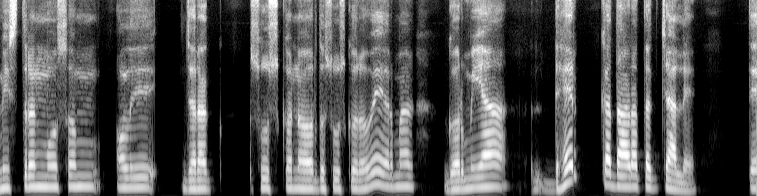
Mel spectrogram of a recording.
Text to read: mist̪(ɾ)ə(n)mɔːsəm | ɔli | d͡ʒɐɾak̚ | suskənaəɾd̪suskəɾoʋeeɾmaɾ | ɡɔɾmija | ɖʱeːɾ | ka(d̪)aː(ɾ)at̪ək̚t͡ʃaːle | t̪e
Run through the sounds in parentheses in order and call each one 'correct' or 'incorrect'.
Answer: correct, correct, correct, incorrect: ɽ

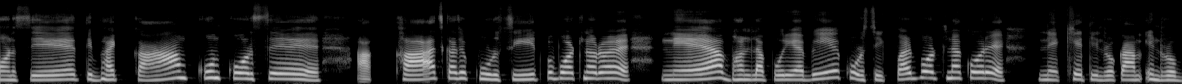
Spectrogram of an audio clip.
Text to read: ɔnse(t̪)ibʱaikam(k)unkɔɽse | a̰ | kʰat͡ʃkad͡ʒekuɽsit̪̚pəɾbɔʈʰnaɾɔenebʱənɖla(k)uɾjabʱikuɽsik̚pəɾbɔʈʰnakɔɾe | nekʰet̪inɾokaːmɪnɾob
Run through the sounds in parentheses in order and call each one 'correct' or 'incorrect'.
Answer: correct, correct, incorrect: p

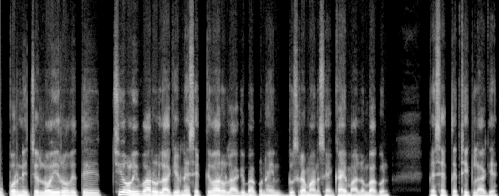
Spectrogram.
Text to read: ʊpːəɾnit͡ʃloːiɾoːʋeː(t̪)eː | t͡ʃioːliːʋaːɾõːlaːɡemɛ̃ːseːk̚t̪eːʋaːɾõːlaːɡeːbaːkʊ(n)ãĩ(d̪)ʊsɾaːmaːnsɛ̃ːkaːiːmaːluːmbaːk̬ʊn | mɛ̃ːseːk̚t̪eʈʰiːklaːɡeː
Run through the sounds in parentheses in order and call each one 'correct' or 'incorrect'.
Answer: correct, correct, correct

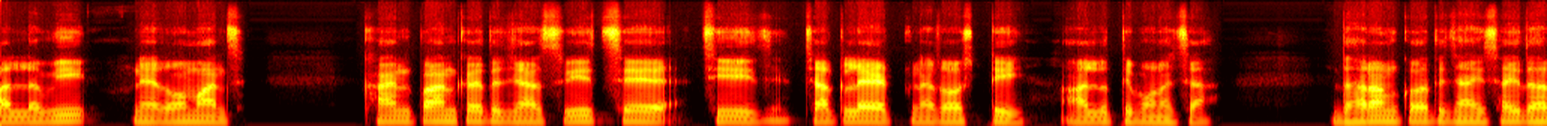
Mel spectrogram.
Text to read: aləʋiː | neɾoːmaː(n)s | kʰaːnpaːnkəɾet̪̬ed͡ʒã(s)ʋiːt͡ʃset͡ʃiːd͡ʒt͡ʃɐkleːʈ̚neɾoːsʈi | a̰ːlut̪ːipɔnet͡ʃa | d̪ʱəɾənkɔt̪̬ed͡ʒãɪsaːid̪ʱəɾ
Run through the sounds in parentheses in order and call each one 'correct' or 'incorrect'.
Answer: correct, correct

